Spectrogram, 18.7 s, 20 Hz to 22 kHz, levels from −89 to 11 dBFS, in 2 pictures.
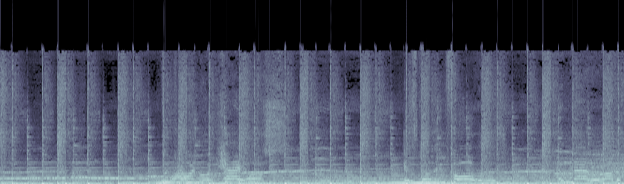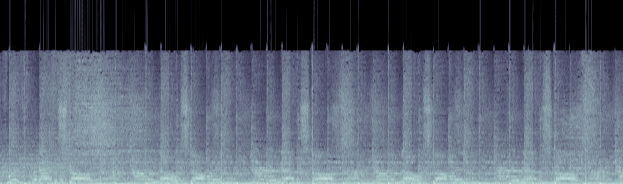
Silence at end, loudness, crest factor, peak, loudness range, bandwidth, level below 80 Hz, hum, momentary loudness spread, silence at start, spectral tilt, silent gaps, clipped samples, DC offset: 0 s; -10 LUFS; 10 dB; 0 dBFS; 2 LU; 17 kHz; -14 dBFS; none; 3 LU; 0 s; -4.5 dB/octave; none; under 0.1%; under 0.1%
